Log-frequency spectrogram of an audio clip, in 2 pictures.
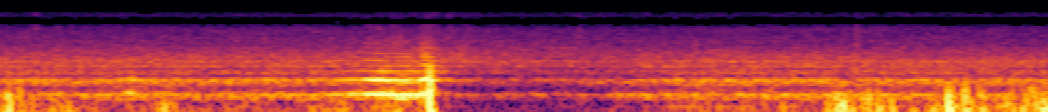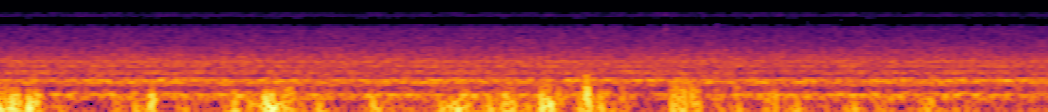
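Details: Honey bees swarming to a new home; a droning hum of many bees with a sharp, loud buzz as one bee passes close at the start, then a steady hum with low knocks.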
